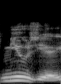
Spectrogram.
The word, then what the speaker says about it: Muzea: Did I say your last name right? Muzea? – Yeah, it's Muzea. Yeah, it's okay.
